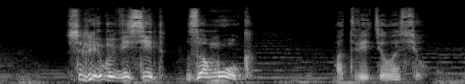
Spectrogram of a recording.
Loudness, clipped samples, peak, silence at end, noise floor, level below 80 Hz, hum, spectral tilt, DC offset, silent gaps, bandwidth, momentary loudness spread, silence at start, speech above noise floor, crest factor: -19 LUFS; under 0.1%; -4 dBFS; 0 s; -39 dBFS; -44 dBFS; none; -3 dB/octave; under 0.1%; none; 15.5 kHz; 23 LU; 0 s; 21 dB; 18 dB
